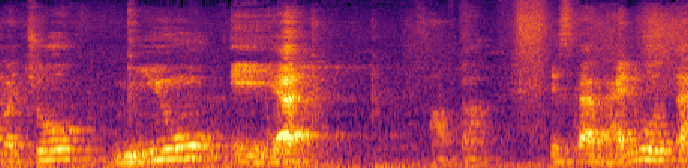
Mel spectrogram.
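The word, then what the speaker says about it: mu: और refractive index ऐसे भी लिखते हैं, उसको डिनोटेड करते हैं, denoted by denoted by म्यू, इसको प्रोनाउंसिएशन करते हैं म्यू।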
